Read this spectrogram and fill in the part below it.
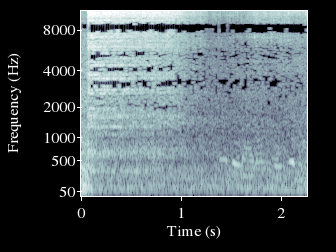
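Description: Dry rice pours into a metal pot.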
